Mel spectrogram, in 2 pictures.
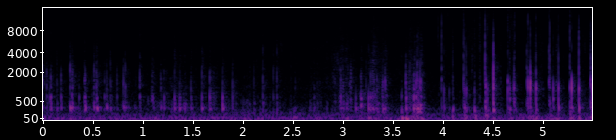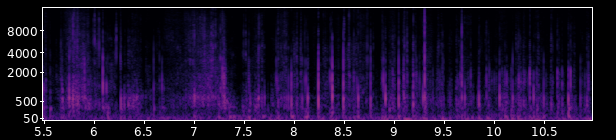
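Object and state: Synthetic leather and mesh high-top sneaker.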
